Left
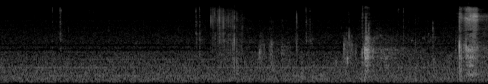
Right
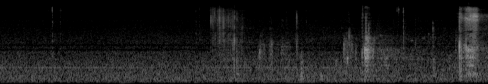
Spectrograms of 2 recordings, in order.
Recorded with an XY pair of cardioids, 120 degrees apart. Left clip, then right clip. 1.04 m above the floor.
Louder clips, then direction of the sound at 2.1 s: Right 2 dB; 5° right.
